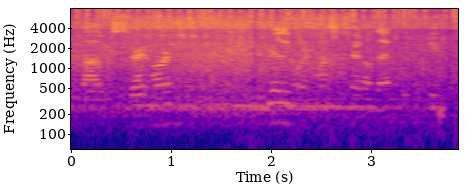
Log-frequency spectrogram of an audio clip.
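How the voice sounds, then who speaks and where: A man speaks softly. Noticeable background noise is present. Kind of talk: interview. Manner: soft-spoken.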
